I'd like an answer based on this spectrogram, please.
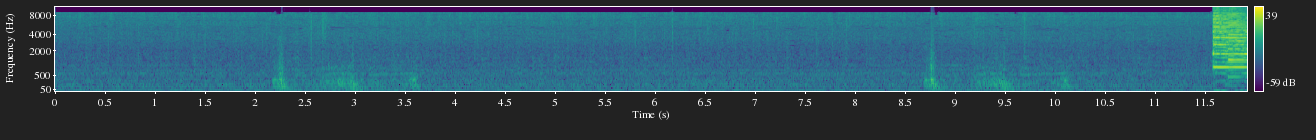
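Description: Steady rain heard from inside a parked vehicle's cab, with two short clusters of dull thumps about two seconds in and again about nine seconds in. At the very end a loud horn-like tone with several stacked pitches cuts in abruptly.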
